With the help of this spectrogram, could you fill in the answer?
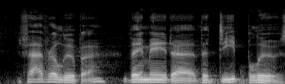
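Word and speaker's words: Favre Leuba: Favre Labua. – Favre Luba? – Yeah, exactly.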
